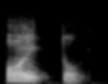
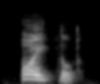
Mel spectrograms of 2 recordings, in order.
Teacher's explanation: casi como está ya escrito, pero cámbiale la o por una u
